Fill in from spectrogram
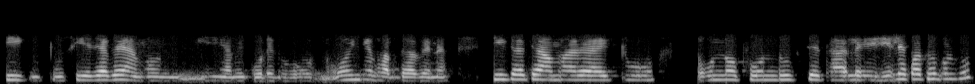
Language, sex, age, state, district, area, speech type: Bengali, female, 60+, West Bengal, Nadia, rural, conversation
